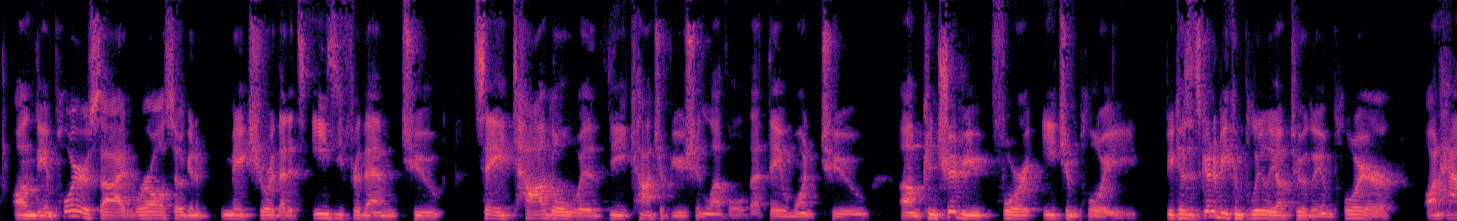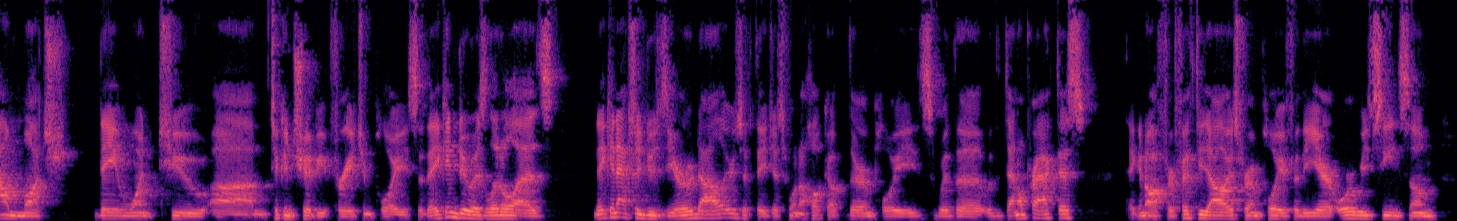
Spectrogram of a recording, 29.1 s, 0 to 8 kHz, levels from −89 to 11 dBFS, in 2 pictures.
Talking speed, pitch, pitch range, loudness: 195 wpm, 110 Hz, 100-120 Hz, -23 LUFS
